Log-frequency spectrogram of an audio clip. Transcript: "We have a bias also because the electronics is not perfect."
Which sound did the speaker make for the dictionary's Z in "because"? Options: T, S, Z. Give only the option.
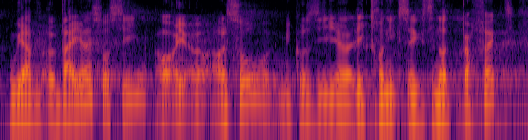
Z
